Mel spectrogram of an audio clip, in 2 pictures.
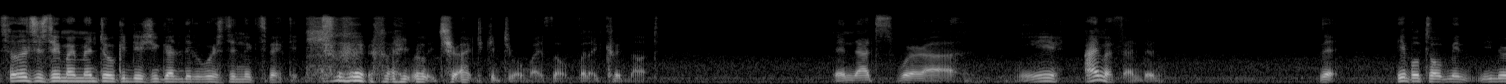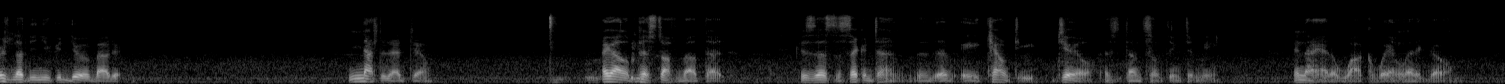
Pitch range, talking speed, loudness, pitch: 125-150 Hz, 150 wpm, -30 LUFS, 135 Hz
